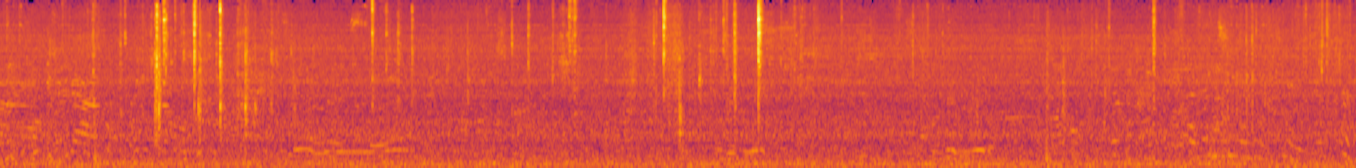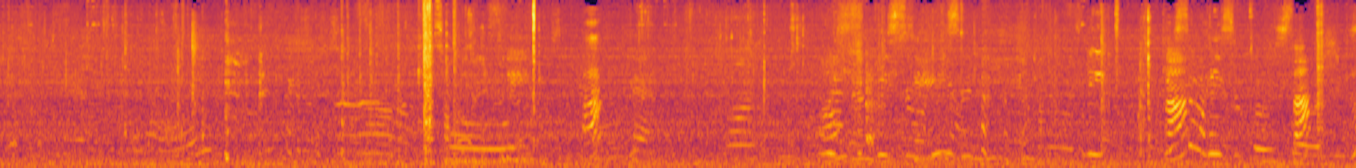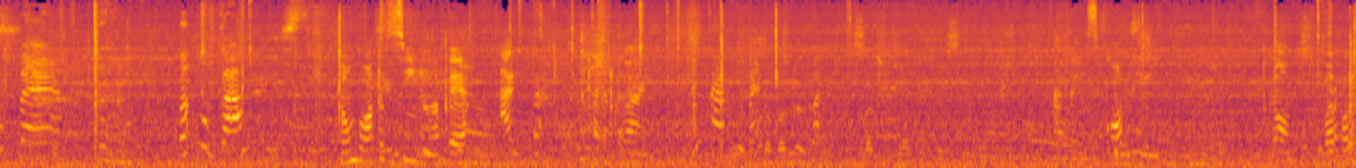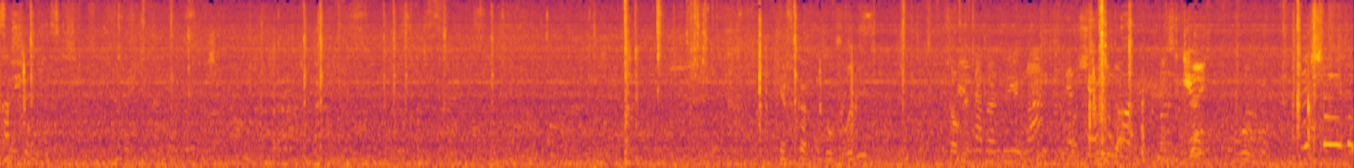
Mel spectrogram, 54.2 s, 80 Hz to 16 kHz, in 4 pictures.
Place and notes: Galeão, Rio de Janeiro, Brazil - No avião, indo para Fortaleza
Dentro do avião no aeroporto Galeão no Rio de Janeiro, aguardando o vôo para Fortaleza.
19 June 2012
